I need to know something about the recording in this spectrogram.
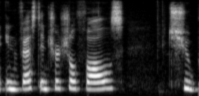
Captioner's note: speaking French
